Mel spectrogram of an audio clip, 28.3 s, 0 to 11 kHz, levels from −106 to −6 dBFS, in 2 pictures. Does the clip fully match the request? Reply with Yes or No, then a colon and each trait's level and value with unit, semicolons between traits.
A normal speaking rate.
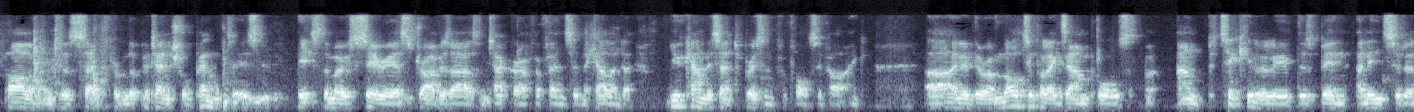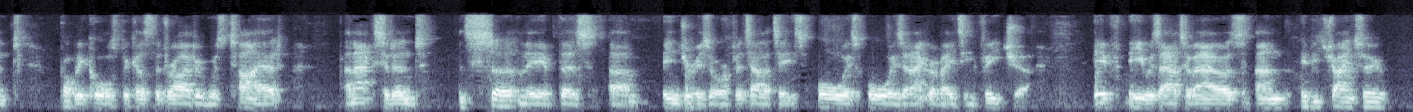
Yes: average, 155 wpm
